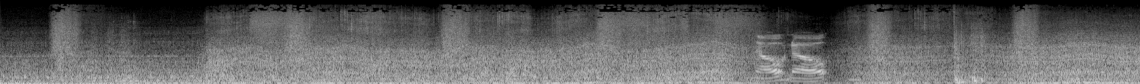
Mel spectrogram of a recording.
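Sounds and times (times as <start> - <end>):
video game vehicle engine rumble driving backwards: 0.0 - 11.3
thump: 9.5 - 10.0.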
